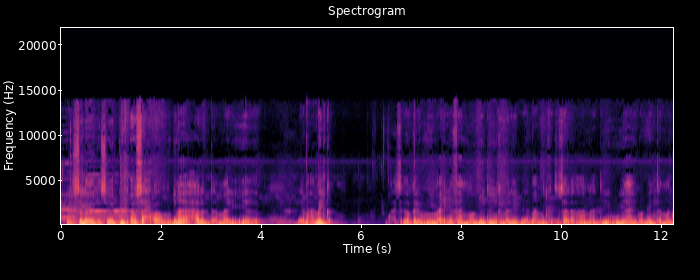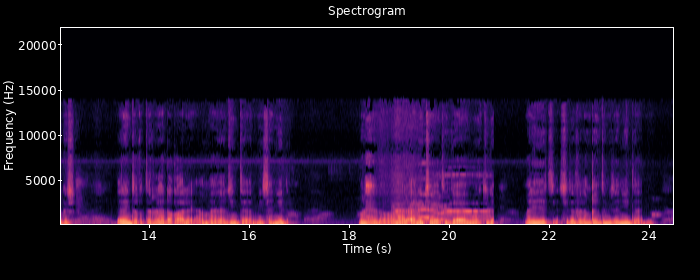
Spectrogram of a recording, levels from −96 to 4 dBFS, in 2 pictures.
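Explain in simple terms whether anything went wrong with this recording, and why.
Something did go wrong: the speech has four tiny glitches caused by damaged data in a compressed stream. Right after "ah in la fahmo", around 8.71 to 8.73 s, there's a quick glitch, and similar blips turn up at 18.32 s, 20.88 s and 23.85 to 23.87 s. Bits of the compressed file got mangled, so the decoder briefly lost its place and skipped ahead to the next chunk it could read.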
